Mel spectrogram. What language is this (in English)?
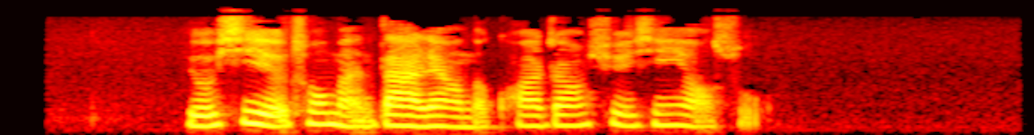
Chinese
